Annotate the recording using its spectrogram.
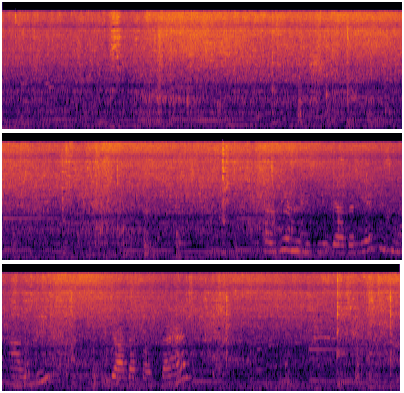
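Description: A metal spoon scrapes and stirs vegetables in a metal pot.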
